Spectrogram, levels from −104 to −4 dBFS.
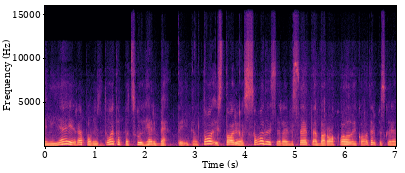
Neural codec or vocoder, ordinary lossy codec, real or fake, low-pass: none; Opus, 16 kbps; real; 14.4 kHz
